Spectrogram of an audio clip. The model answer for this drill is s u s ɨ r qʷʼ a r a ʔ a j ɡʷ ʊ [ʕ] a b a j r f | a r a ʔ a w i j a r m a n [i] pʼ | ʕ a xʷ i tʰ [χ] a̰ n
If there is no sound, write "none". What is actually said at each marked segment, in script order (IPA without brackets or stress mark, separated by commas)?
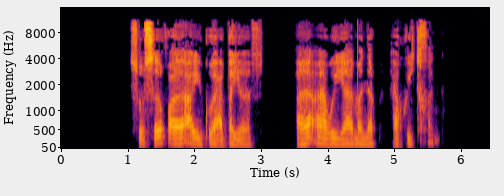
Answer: ʕ, a, χ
